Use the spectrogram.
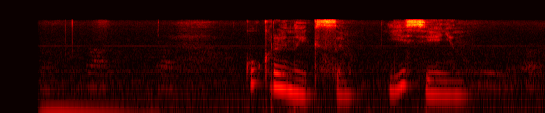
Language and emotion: Russian, neutral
